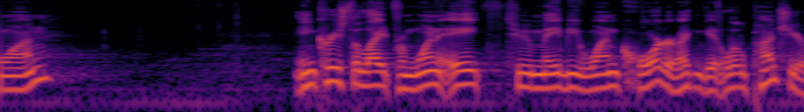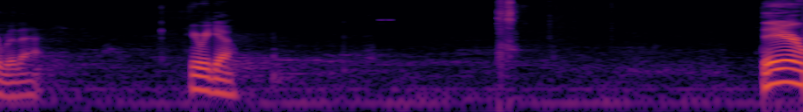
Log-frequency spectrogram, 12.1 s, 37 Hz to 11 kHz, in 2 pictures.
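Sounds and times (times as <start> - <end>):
camera shutter click: 9.8 - 10.1.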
